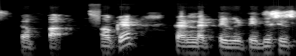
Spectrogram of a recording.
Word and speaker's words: kappa: Conductivity is denoted with K, kappa. Okay. Conductivity. This is called pronounced as kappa.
